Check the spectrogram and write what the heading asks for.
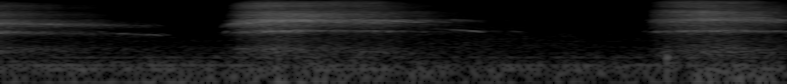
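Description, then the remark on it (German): A voice imitates ocean waves with two long, breathy hissing swells, each rising and fading, separated by a brief pause. Fairly loud, with no speech. “Hörst du die Wellen?”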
